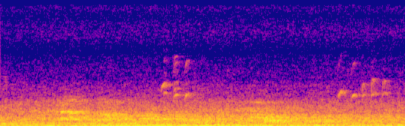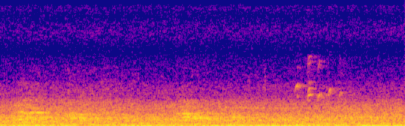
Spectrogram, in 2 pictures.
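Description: Birds calling, a series of mid-pitched calls about a second apart with a few short high chirps among them, over a low, steady rumble.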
